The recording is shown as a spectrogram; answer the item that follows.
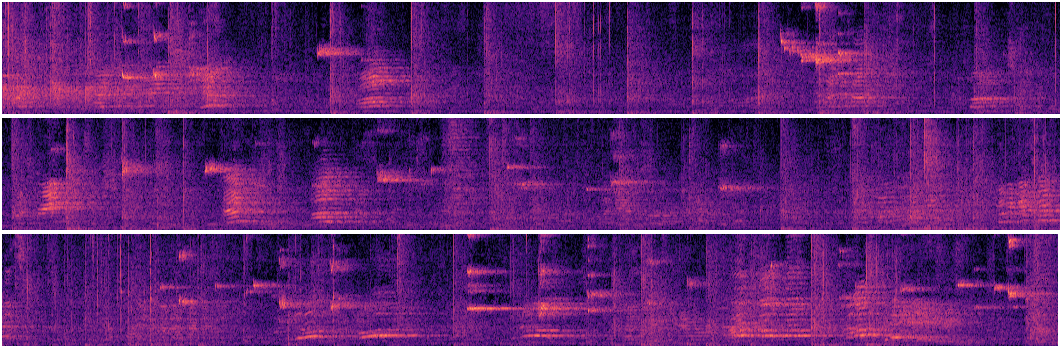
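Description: Basketball game sounds in a gymnasium: a basketball bouncing on the hardwood court, with players and spectators calling out throughout.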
